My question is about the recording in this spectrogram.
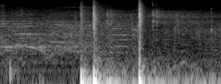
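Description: Handheld microphone handled and raised through the PA: a loud low thump about three-quarters of a second in, then two sharp knocks, followed by a low hum from the open mic.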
